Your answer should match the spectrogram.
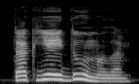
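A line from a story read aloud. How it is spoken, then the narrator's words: Gloomy. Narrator (Russian): мрачно сказала Пеппи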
